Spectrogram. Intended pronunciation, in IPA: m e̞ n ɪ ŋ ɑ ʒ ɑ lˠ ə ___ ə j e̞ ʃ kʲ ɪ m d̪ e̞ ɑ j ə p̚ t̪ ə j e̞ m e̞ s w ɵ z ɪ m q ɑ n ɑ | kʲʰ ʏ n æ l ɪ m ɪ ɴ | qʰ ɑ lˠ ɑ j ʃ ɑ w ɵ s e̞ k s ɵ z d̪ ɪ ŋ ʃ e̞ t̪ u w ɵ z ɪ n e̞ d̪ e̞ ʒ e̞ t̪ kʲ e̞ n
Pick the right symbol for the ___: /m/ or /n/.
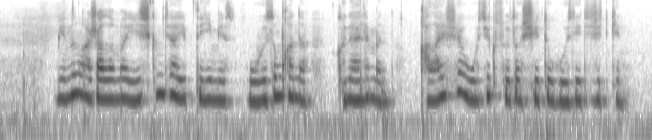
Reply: m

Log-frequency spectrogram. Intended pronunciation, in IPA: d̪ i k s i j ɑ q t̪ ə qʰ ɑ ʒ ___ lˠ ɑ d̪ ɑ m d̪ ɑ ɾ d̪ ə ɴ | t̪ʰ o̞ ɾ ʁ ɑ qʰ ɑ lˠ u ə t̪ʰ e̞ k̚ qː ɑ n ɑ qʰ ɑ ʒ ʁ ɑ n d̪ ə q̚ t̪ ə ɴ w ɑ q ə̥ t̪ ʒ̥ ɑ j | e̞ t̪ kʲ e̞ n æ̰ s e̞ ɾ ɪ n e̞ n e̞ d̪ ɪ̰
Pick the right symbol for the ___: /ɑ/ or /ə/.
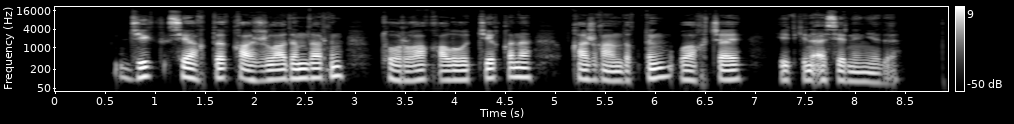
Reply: ə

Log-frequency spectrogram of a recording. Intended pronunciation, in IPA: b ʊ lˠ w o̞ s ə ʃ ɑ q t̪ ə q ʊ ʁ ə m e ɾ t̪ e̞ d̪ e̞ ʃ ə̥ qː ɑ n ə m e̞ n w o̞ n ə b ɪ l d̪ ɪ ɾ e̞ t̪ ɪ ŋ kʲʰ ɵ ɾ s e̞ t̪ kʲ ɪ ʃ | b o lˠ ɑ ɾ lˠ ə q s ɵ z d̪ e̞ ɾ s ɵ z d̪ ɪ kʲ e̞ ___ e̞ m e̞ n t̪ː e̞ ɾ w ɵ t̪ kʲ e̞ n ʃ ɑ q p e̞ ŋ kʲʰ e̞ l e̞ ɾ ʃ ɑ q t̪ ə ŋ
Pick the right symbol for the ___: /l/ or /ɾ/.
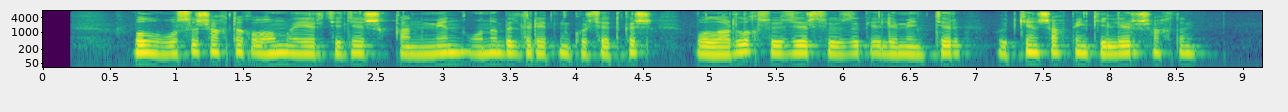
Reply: l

